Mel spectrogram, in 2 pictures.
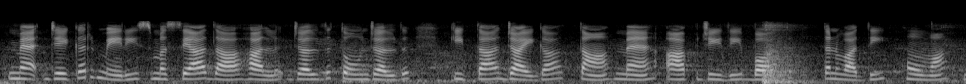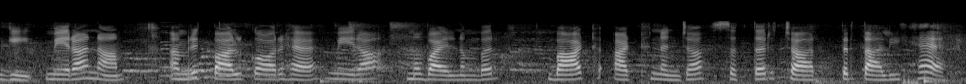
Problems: constant background noise, background conversations at intervals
